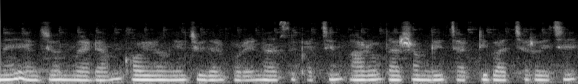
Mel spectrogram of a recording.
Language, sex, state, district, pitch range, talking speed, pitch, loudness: Bengali, female, West Bengal, Paschim Medinipur, 205-220 Hz, 165 wpm, 210 Hz, -13 LUFS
